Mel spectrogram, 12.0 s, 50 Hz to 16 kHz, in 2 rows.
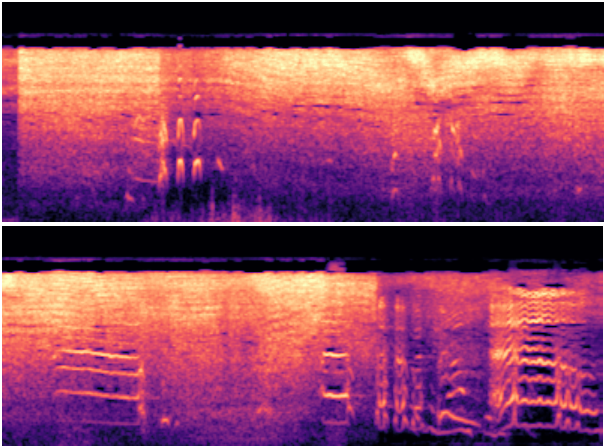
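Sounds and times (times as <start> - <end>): compressed air gun hissing: 0.0 - 11.6
high squeal-like cry: 6.5 - 7.6.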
